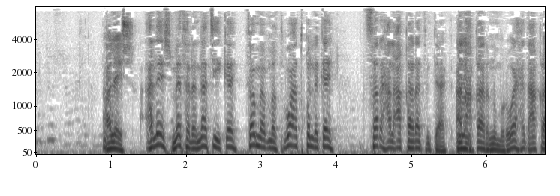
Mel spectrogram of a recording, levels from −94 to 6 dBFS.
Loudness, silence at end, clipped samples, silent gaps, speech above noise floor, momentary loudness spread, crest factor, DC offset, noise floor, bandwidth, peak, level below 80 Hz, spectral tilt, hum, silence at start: -20 LUFS; 0 s; under 0.1%; none; 26 dB; 5 LU; 14 dB; under 0.1%; -45 dBFS; 8 kHz; -6 dBFS; -36 dBFS; -6 dB/octave; none; 0 s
